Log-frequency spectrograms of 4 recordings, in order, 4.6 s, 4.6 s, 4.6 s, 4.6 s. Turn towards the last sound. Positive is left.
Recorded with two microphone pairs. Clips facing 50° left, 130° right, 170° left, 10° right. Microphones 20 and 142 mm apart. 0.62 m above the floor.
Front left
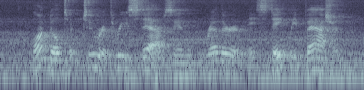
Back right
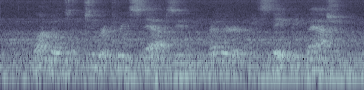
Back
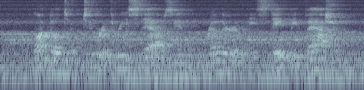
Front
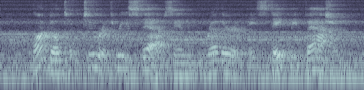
turn(degrees=40)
